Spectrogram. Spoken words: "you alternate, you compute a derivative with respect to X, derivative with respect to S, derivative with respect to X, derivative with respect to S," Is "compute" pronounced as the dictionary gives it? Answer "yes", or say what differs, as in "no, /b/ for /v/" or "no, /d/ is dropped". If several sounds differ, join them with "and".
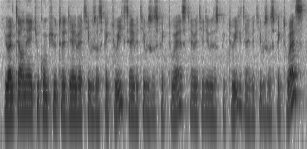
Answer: no, /m/ is dropped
